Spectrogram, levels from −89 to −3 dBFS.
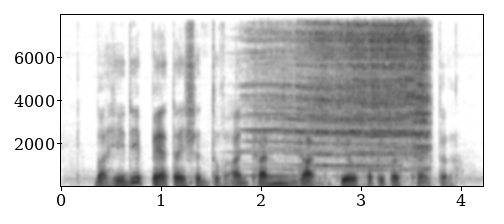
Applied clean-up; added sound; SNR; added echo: none; Screech; 3 dB; none.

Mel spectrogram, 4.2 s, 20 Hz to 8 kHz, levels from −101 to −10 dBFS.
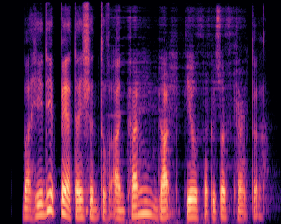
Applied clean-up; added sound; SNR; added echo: neural mask model DeepFilterNet 3.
